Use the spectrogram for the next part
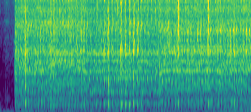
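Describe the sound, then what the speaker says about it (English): A sewing machine stitches quilt blocks with a small sashing strip underneath, a close, steady mechanical rattle of rapid needle strokes running continuously after a brief start, with no talking. "I'm stitching with the block itself on the top and the small sashing strip underneath"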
